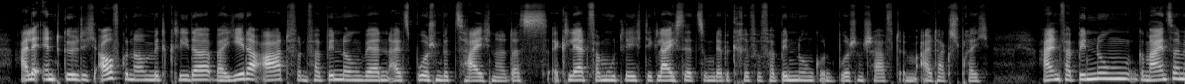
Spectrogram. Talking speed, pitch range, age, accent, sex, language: 140 wpm, 185-220 Hz, 30-49, German, female, German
